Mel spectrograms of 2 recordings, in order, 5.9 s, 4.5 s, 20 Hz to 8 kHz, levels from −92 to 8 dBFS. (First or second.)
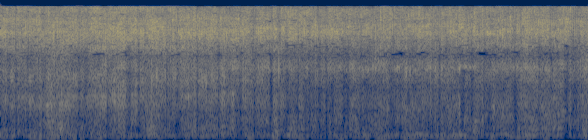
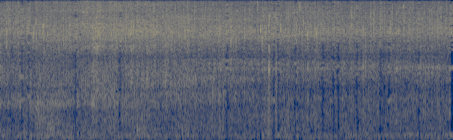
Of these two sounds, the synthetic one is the first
